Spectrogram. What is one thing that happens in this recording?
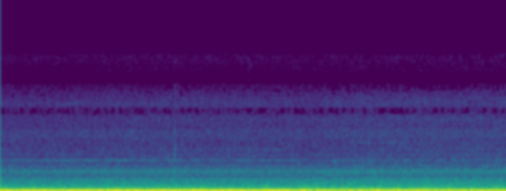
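An aircraft's propeller engines drone steadily and loudly from close by.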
